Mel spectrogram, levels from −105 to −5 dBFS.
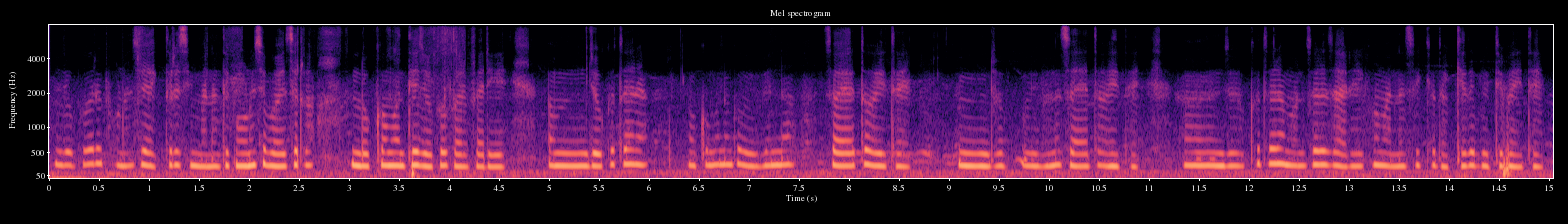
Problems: continuous background conversations, low volume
